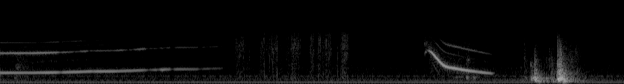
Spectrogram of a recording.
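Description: Cartoon-style sound effects of a toy wind-up machine working: a whistle-like tone slowly rising in pitch, a few faint clicks, a quick falling whistle glide, then a short thump near the end.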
